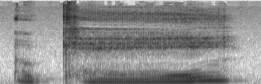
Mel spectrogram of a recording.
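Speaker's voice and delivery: "okay" with a long rising "kay"; short O, drawn-out climbing "kay"; lengthened last syllable. Shown as a demonstration. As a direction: stretch and lift the end of "okay". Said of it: "pronounced with different duration".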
